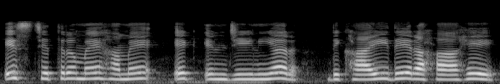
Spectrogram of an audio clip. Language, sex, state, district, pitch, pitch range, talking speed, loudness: Hindi, female, Madhya Pradesh, Bhopal, 250 Hz, 235-265 Hz, 120 wpm, -15 LUFS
